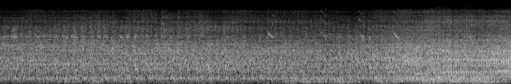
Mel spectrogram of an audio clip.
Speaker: Back in business, baby. Woo-hoo-hoo. Back in business. Man, I'm telling you, this little puppy, man, hauls ass.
